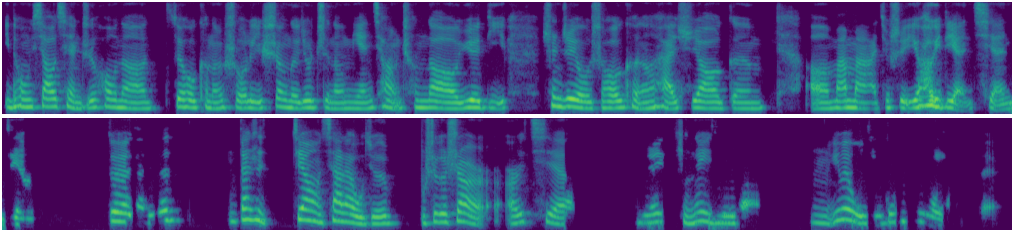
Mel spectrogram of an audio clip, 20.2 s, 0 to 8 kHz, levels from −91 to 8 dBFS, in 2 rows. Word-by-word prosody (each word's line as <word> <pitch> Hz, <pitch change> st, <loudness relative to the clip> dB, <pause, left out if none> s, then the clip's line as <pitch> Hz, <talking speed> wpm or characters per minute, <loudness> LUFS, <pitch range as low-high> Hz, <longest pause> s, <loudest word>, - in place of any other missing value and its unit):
一 190 Hz, -, -3 dB
通 200 Hz, -1 st, +3 dB
消 205 Hz, +1 st, +2 dB
遣 200 Hz, -5 st, -2 dB
之 180 Hz, +3 st, -1 dB
后 195 Hz, +1 st, -1 dB
呢， 160 Hz, -3 st, 0 dB
最 205 Hz, -, -1 dB
后 190 Hz, -2 st, +3 dB
可 180 Hz, -, -5 dB
能 165 Hz, +1 st, -2 dB
手 180 Hz, -2 st, -3 dB
里 170 Hz, -1 st, +1 dB
剩 190 Hz, +2 st, -2 dB
的 170 Hz, -2 st, +1 dB
就 180 Hz, +2 st, +3 dB
只 180 Hz, 0 st, -4 dB
能 155 Hz, -1 st, -3 dB
勉 160 Hz, +1 st, -3 dB
强 185 Hz, -2 st, -2 dB
撑 180 Hz, +1 st, -1 dB
到 165 Hz, -3 st, +3 dB
月 180 Hz, +3 st, +6 dB
底， 170 Hz, -1 st, -6 dB, 0.3 s
甚 230 Hz, -2 st, +1 dB
至 210 Hz, +1 st, +7 dB
有 175 Hz, -4 st, +6 dB
时 165 Hz, +2 st, -5 dB
候 175 Hz, +1 st, +3 dB
可 185 Hz, -, -1 dB
能 160 Hz, +3 st, -1 dB
还 195 Hz, -7 st, +1 dB
需 175 Hz, -, -6 dB
要 165 Hz, -2 st, +2 dB
跟， 160 Hz, +1 st, -6 dB, 0.4 s
呃， 160 Hz, -, 0 dB
妈 175 Hz, +1 st, +1 dB
妈 160 Hz, -4 st, +1 dB
就 165 Hz, -, -7 dB
是 180 Hz, -1 st, 0 dB
要 195 Hz, +7 st, +7 dB
一 205 Hz, -, +9 dB
点 185 Hz, -2 st, +1 dB
钱 130 Hz, -, -4 dB
这 175 Hz, -, -4 dB
样。 160 Hz, -2 st, -7 dB, 0.8 s
对， 250 Hz, -, +6 dB
感 215 Hz, +4 st, -2 dB
觉 255 Hz, -2 st, -16 dB
但 290 Hz, +2 st, +4 dB
是 275 Hz, -3 st, +2 dB, 0.2 s
这 295 Hz, -, +3 dB
样 265 Hz, -5 st, +4 dB
下 250 Hz, +4 st, +2 dB
来 230 Hz, -2 st, +3 dB
我 180 Hz, -2 st, +4 dB
觉 180 Hz, +2 st, -1 dB
得 190 Hz, +1 st, +1 dB, 0.3 s
不 -, -, -8 dB
是 225 Hz, +4 st, -2 dB
个 220 Hz, -, +4 dB
事 220 Hz, +3 st, 0 dB
儿， 325 Hz, -, 0 dB
而 200 Hz, -3 st, -2 dB
且 215 Hz, -5 st, -3 dB, 0.7 s
也 210 Hz, +2 st, -5 dB
挺 195 Hz, -3 st, -4 dB
内 240 Hz, +3 st, -1 dB
疚 195 Hz, -1 st, -3 dB
的， 190 Hz, -, -1 dB, 0.7 s
嗯， 200 Hz, -3 st, -7 dB
因 265 Hz, -, -1 dB
为 290 Hz, -, +4 dB
我 -, -, +2 dB
已 -, -, -2 dB
经 195 Hz, 0 st, -12 dB
工 220 Hz, +3 st, -5 dB, 0.2 s
作 235 Hz, -, -12 dB
了， -, -, -6 dB, 0.4 s
对。 310 Hz, +1 st, -15 dB
190 Hz, 240 characters per minute, -23 LUFS, 170-215 Hz, 0.8 s, 一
